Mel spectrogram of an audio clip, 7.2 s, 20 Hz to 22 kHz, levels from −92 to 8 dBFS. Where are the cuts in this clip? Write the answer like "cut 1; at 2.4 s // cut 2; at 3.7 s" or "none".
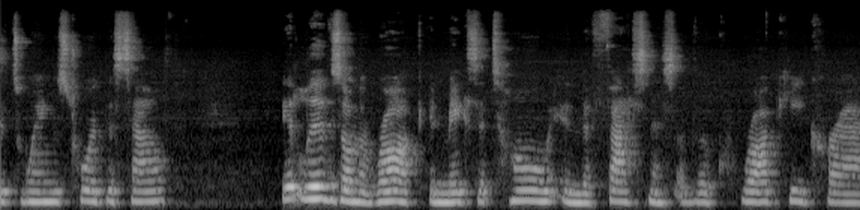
cut 1; at 2.2 s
